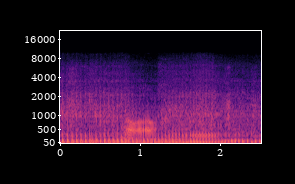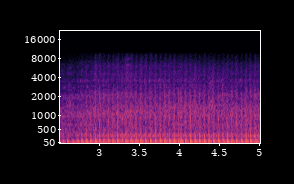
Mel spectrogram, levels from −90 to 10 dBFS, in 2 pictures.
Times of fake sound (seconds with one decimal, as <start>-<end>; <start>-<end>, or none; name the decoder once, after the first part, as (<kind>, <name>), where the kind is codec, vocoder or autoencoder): 0.4-1.6 (vocoder, BigVGAN v2); 4.0-5.0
